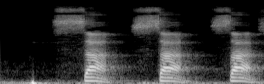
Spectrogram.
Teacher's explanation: sin ujung lidah bertemu dengan gigi seri bawah.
